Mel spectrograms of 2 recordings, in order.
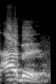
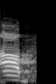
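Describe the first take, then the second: First: The final b is released with a slight bounce. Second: The final b is stopped without any bounce. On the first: The speaker calls it right. "কলকলা পড়লে হবে আবে" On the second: The speaker calls it wrong. "বায়ে সাকিন হলে হবে আব"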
